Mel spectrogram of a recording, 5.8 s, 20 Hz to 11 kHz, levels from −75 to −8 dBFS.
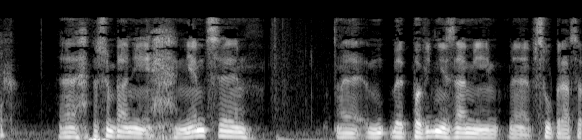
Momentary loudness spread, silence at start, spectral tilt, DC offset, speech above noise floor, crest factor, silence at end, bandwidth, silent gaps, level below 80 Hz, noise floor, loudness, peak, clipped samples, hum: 9 LU; 0 s; -6.5 dB/octave; under 0.1%; 26 dB; 16 dB; 0 s; 7.4 kHz; none; -32 dBFS; -41 dBFS; -17 LUFS; -2 dBFS; under 0.1%; none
